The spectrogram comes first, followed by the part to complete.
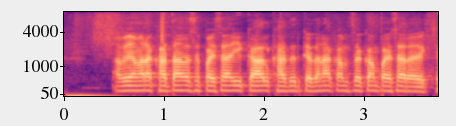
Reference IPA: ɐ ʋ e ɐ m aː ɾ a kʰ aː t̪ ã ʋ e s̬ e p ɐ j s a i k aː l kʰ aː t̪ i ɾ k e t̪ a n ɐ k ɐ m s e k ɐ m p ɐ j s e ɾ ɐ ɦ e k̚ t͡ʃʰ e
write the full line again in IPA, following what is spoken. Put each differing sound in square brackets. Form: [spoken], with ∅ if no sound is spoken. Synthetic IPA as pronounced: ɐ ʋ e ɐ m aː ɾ a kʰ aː t̪ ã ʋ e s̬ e p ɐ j s a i k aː l kʰ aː t̪ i ɾ k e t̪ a n [a] k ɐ m s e k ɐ m p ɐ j s [a] ɾ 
